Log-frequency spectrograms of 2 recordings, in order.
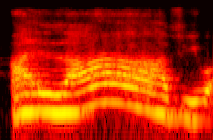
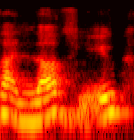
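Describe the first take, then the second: First: The vowel in love is an open ah. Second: The vowel in love is a short uh. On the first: The speaker calls it right. "Open vowels" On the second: The speaker calls it wrong. "Not I love you"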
